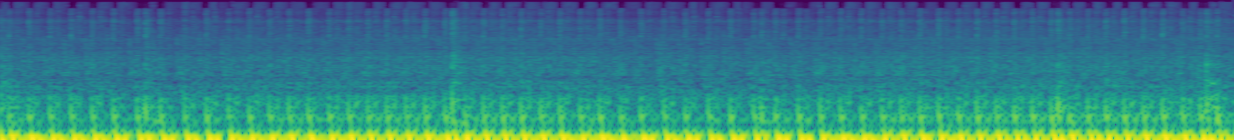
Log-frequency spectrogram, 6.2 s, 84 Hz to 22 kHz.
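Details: Suzuki SV650S V-twin, carbs freshly cleaned and refitted, idle readjusted, before carb sync: lumpy, uneven idle with irregular pulses and clattery top end; still rough, throttle lags; owner suspects unsynced carbs and possible leaks around carbs.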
